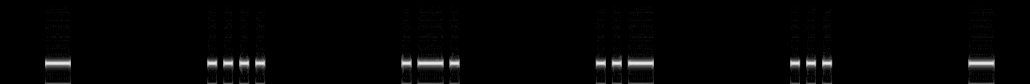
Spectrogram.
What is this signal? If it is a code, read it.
Morse code, heard as a keyed tone, about 15 wpm, spaced as for 5 wpm, 1000 Hz. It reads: THRUST
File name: qotdfiles / 5wpm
